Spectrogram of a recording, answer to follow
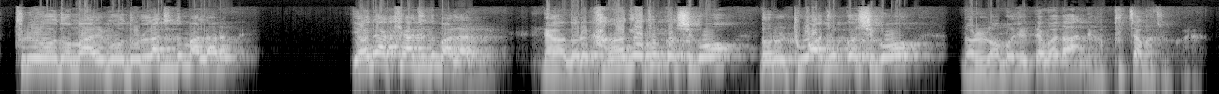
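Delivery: ordinary delivery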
